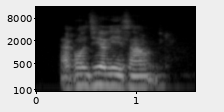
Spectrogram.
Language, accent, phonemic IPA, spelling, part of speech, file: French, Canada, /a.ʁɔ̃.diʁ le.z‿ɑ̃ɡl/, arrondir les angles, verb, LL-Q150 (fra)-arrondir les angles.wav
- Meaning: to smooth things out, to smooth things over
